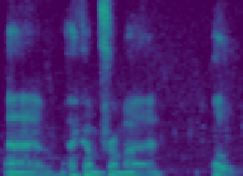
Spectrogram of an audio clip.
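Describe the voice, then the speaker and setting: Low-voiced man, slow and halting. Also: level tone, faint music behind. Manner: halting, self-correcting. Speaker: tabletop roleplay player. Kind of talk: improvised in-character storytelling at a game session.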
